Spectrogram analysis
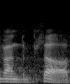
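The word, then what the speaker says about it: Vanden Plas: was after this one i'm saying vanden plar because from publishing material i know from the 1980s that's the way that actually they used to pronounce it there are other ways of doing it of course and other ways are correct but i say abandoned because that's always the way i've done it so 1973 demo double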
